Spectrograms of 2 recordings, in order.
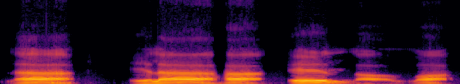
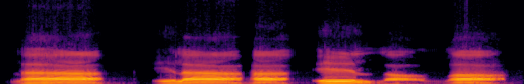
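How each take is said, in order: No difference in how they are said.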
